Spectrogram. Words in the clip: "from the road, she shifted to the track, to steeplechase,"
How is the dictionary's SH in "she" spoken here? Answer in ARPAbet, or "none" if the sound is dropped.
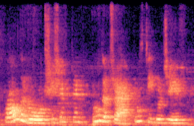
SH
